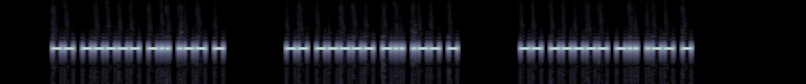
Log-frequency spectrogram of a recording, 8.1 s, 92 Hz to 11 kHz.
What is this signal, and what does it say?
Morse code, heard as a keyed tone, about 40 wpm, 700 Hz. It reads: M0DWT M0DWT M0DWT
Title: DXCC-100 Call Signs - 5 Characters - Repeated 3x - 40wpm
